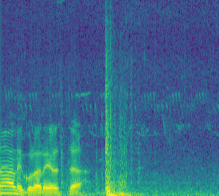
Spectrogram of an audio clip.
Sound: door slams

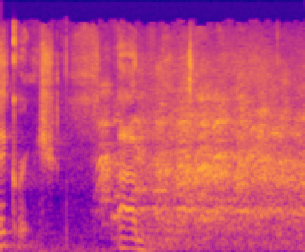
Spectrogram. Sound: audience laughing

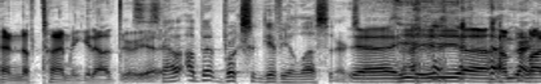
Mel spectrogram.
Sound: laughs

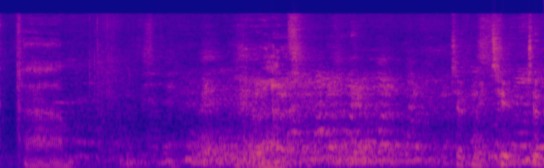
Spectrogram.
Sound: laughter

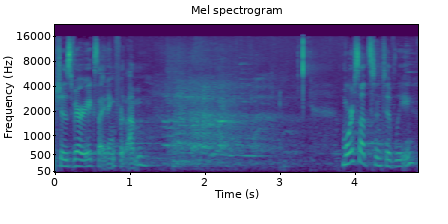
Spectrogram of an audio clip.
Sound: audience laughing

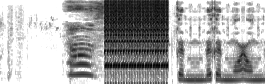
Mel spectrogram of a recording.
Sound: distorted stuttering

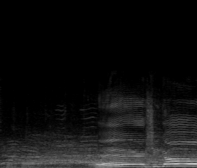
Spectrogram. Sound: crowd cheers

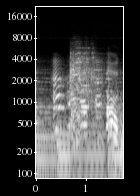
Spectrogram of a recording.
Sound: bottle Broken

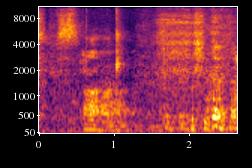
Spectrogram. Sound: sarcastic; laughter

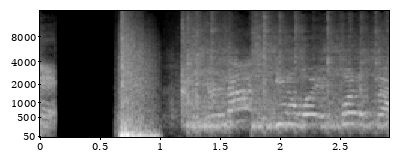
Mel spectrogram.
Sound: chainsaw finally starts

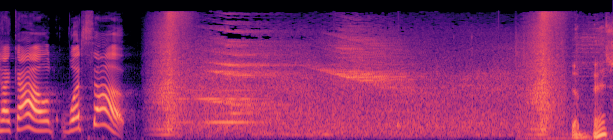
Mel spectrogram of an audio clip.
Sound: sound Effects

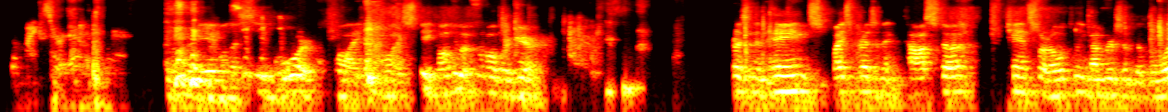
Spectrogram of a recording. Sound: speaking away from mic

